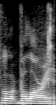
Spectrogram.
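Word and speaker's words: Velaryon: cuz like coralus uh is that's how you pronounce valarian yeah corus valarian he's a sea snake yeah um also you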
